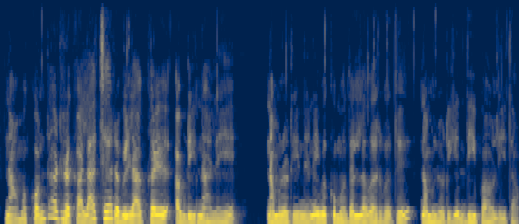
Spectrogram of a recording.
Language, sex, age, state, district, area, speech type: Tamil, female, 45-60, Tamil Nadu, Salem, rural, spontaneous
